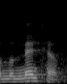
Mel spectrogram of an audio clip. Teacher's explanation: Stress is in the second syllable.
